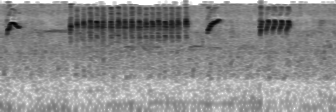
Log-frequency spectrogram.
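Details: Little spiderhunter giving a rising whistle, then a fast even trill of about fifteen sharp high notes, another upslurred sweep, and a short burst of five quick notes.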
